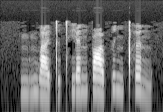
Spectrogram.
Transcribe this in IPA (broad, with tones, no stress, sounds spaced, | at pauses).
m y˧˥ m w a˨˩ ɪ̯ t̪ i˦ t̪ʰ j ɛ˥ n p ɑ˥˧ ʊ̯ p i˥˧ ŋ pʰ ə˥˩ n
